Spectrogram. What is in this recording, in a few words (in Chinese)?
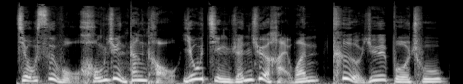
台呼 男 大气; 电台包装; 景园悦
